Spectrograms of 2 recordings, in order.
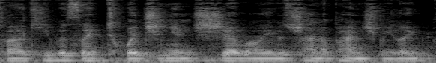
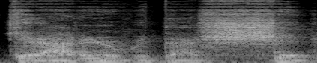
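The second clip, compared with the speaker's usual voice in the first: put-on very low, slow old-man voice; mock angry old man; 11 semitones lower, 4 dB louder than usual. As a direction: imitate an old man ordering someone out. Retelling the old man's angry words.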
